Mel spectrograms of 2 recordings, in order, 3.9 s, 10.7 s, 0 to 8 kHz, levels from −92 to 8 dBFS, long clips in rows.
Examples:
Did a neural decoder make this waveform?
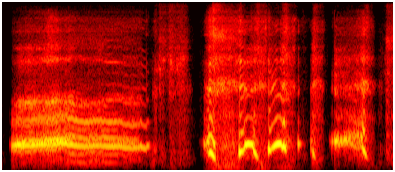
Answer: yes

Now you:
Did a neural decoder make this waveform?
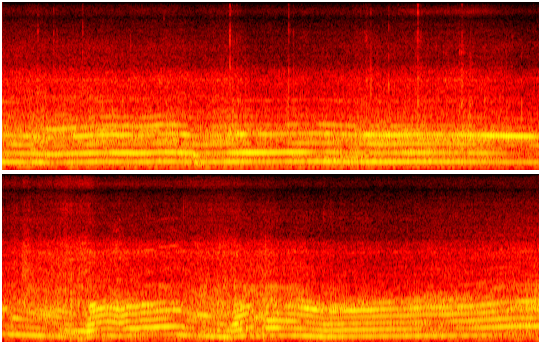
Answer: no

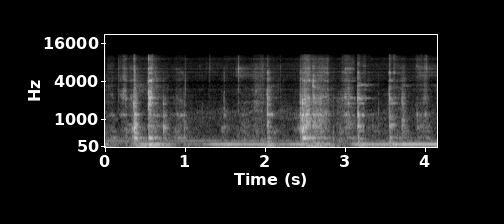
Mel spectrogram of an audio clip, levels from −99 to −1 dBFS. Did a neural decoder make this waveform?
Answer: yes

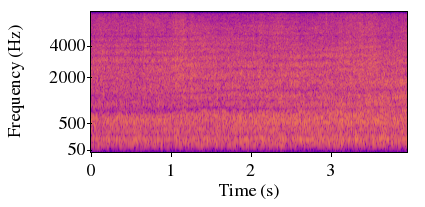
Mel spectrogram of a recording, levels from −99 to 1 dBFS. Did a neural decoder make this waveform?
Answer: no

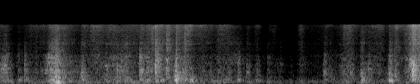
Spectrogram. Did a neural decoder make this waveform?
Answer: yes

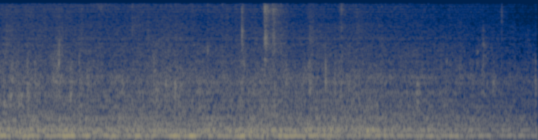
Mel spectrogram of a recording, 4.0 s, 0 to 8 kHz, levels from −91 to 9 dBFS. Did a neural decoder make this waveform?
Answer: yes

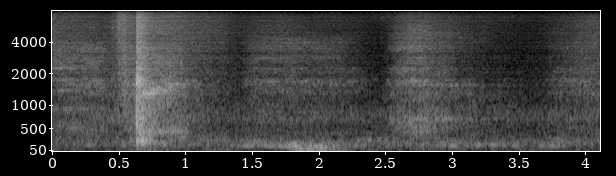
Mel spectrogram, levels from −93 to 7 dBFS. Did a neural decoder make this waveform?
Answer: yes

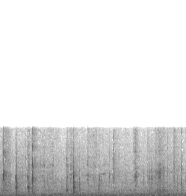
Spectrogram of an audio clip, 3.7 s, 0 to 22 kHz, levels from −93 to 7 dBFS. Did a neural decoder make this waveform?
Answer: no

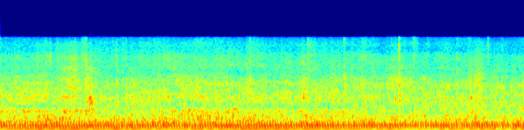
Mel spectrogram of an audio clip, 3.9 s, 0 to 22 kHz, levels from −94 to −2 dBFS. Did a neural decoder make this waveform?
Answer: yes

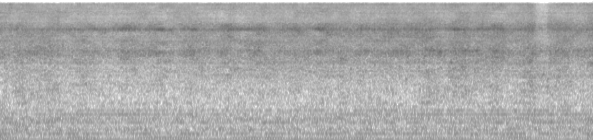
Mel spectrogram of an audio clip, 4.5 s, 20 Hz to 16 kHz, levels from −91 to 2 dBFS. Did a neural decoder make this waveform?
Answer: yes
